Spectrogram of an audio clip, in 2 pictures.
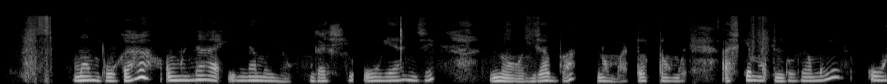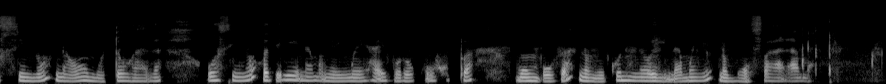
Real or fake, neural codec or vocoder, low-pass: fake; vocoder, 22.05 kHz, 80 mel bands, WaveNeXt; 9.9 kHz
